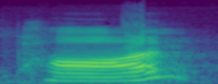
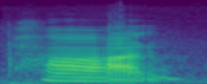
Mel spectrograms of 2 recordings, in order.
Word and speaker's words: pain: word in French is pon pon um which is spelled like pain p-a-i-n but it's pronounced Pawn but anyway whether or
